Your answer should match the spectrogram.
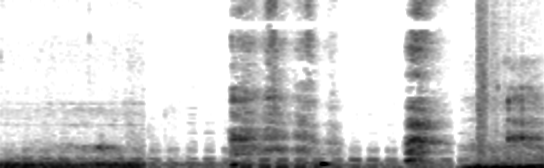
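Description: A person drinking a shot of water to wash down pills, with breathing and a short gasp. The sound drops out briefly twice.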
